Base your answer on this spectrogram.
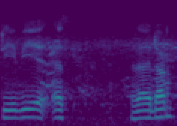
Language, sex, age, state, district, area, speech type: Urdu, male, 18-30, Bihar, Madhubani, rural, spontaneous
